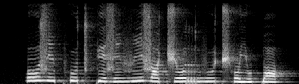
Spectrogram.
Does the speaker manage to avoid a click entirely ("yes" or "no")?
yes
